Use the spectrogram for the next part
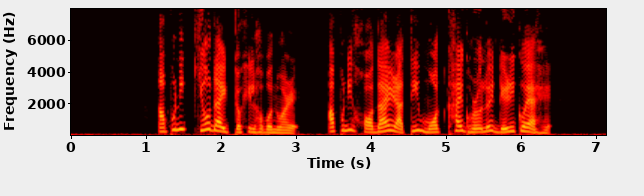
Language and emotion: Assamese, angry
